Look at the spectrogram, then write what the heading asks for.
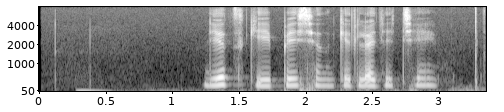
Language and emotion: Russian, neutral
